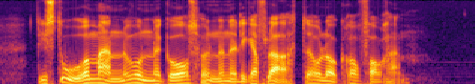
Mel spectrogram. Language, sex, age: Norwegian, male, 45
